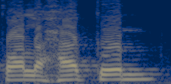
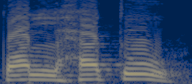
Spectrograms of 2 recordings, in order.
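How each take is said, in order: First: The name ends with an added n sound. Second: The name ends on a vowel without n. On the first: The speaker calls it wrong. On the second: The speaker calls it right.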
